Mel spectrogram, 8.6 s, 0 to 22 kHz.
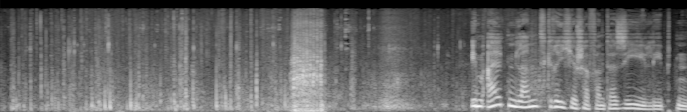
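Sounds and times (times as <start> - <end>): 
horse hooves clip-clopping: 0.0 - 7.2
horse whinnying: 3.6 - 4.2
speech: 5.9 - 8.5.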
